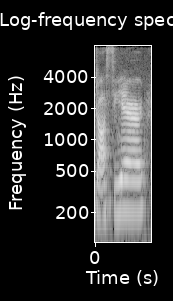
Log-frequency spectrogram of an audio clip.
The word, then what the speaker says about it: Dossier: Some people call it Dossier. It's a French pronunciation by saying Dossier.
